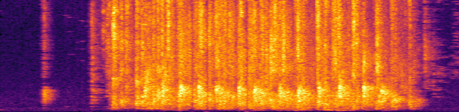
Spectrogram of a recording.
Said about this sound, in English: Don't clap. You haven't heard what I have to say yet.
